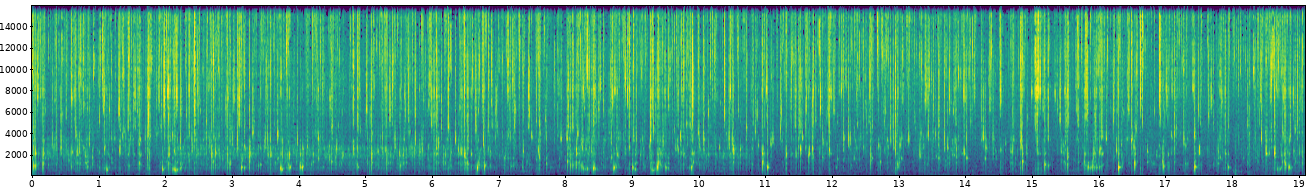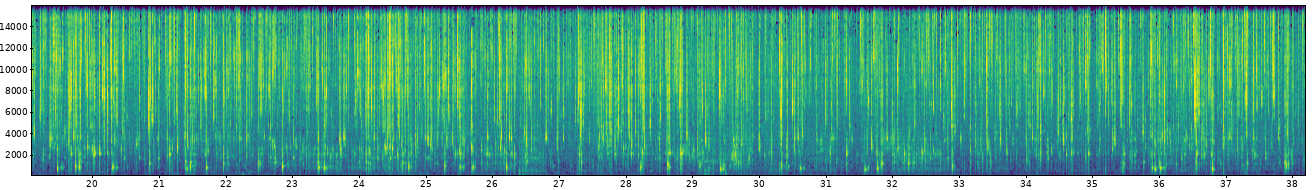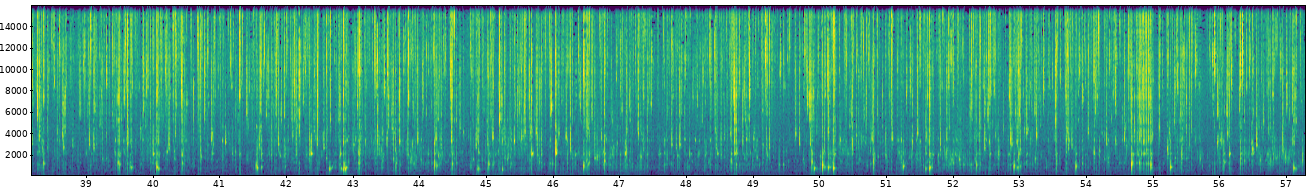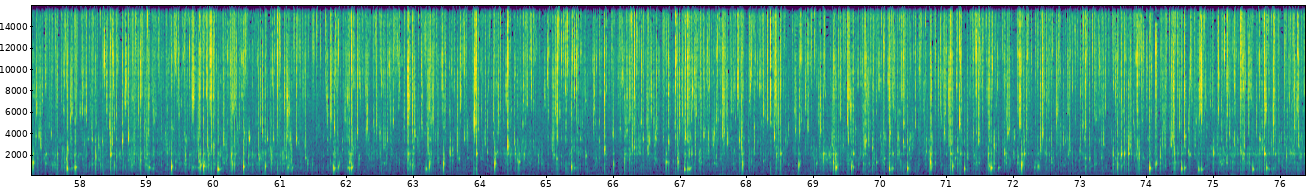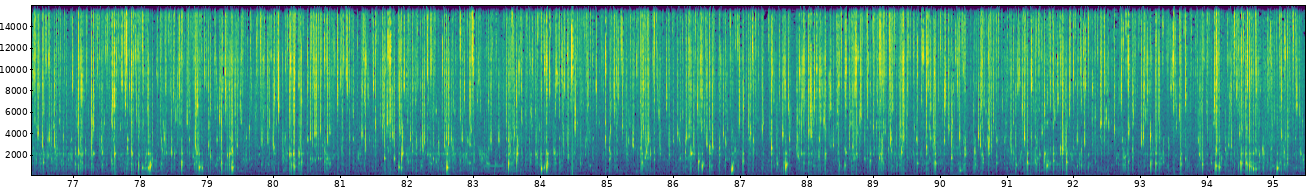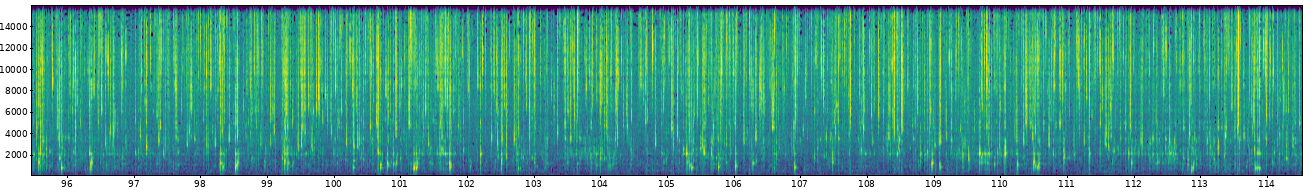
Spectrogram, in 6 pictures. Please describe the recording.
WATER IN STREAM
Water trickling down in a stream. Mukhteshwar in the Northern hills in India.
Recorded on H4N, XY STEREO
Field-recording, nature-sounds, water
